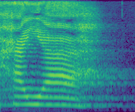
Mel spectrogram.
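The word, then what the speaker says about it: الحياة: Ta bulat ketika mati suaranya jadi ha ya. Jadi ini bacanya hayah gitu.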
